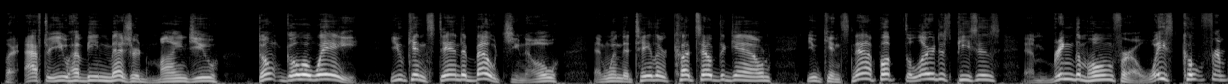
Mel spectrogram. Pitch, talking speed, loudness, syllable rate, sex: 170 Hz, 200 wpm, -19 LUFS, 4.7 syllables/s, male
